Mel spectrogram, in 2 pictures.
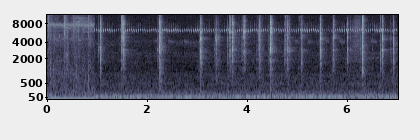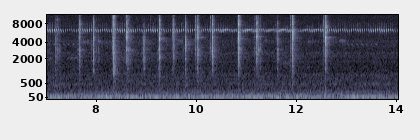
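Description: Abacus beads click rapidly.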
